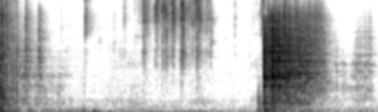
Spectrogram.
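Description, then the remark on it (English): Six dice are rolled to generate two chords for a musical improvisation jam: they clatter and tumble, a rapid scatter of hard little clicks, then a louder burst of rattling near the end as they settle. No one speaks. “For this jam, we're going to roll six dice, which will generate two chords.”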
